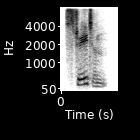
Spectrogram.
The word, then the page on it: straighten: Indian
